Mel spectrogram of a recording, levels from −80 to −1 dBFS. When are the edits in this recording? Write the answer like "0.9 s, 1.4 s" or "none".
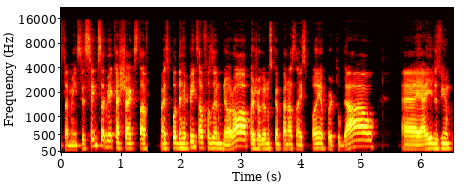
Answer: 1.4 s, 2.2 s, 2.7 s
